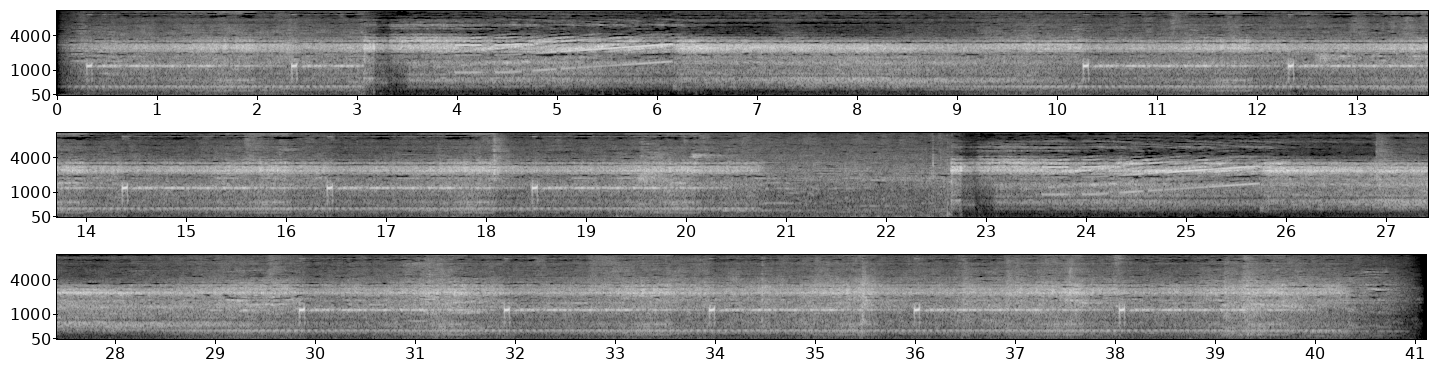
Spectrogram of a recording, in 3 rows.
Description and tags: rocket toy 191210
19.12.2010: about. 20.00. rocket toy. M1 supermarket in Poznan.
